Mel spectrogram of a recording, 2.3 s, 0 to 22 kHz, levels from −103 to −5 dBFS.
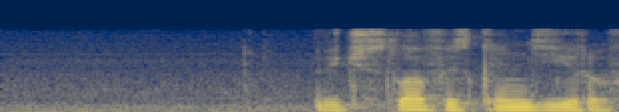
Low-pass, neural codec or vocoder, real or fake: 7.2 kHz; none; real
